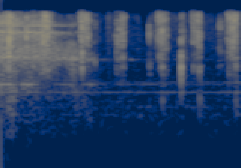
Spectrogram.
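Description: Tarot cards being shuffled for a reading give a faint, papery riffle: a longer flutter at first, then several short, crisp bursts of card noise with brief pauses between them.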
